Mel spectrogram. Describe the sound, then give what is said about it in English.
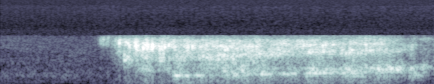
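Liquid is poured toward the north in a steady, splashing stream that starts abruptly after a brief quiet and runs on for well over a second, fairly loud, with no one talking. “Now we pour to the north going down.”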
